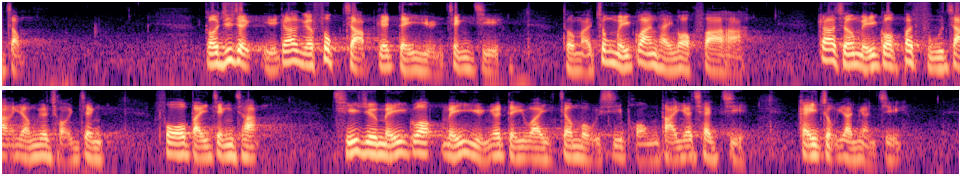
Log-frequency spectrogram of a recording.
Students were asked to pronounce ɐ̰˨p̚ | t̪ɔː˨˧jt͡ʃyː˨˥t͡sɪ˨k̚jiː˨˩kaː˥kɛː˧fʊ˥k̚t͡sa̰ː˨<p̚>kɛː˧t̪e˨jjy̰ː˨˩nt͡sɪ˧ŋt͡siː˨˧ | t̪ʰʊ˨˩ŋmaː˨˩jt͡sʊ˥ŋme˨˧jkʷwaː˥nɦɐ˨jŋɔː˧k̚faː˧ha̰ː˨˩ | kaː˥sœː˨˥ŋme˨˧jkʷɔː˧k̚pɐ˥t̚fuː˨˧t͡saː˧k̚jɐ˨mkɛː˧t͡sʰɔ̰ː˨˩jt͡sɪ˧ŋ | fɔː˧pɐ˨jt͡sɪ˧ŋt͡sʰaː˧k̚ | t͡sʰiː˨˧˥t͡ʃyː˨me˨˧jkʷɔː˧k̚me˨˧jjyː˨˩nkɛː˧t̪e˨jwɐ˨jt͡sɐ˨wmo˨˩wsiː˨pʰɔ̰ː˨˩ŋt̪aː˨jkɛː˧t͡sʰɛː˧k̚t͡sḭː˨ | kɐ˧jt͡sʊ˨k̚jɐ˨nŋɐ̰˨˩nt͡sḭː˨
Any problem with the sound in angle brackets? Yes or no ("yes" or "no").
no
